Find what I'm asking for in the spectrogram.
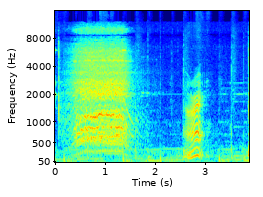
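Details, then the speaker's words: Zip Nano 2.0 Propel drone after replacing a failed motor with one from a donor drone: high, even whir as the motors spin up and hold speed, then another quick rising whirr. Normal motor spin-up. "okay that's good well all of them work that's important"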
